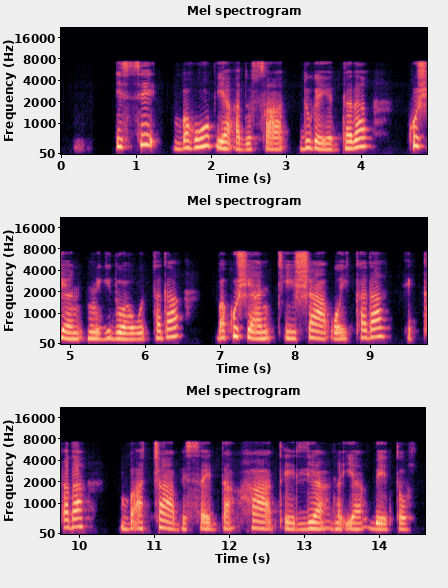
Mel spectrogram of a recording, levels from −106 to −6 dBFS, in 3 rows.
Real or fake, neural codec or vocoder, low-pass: fake; codec, 16 kHz, 16 kbps, FreqCodec, smaller model; 7.2 kHz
